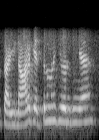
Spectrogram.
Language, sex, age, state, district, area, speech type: Tamil, female, 45-60, Tamil Nadu, Thoothukudi, rural, conversation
